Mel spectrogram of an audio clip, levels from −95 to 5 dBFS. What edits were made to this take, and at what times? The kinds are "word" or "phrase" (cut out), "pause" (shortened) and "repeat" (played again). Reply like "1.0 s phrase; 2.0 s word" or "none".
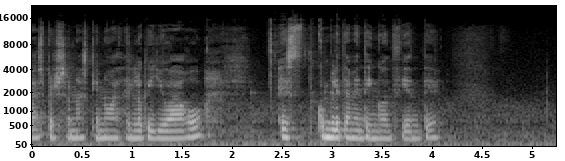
none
